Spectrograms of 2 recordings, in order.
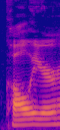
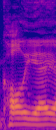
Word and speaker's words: Collier: train on the show calling him kali a i don't know why we do so many damn countries and pronunciations of names i messed that one up so jake collier taking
